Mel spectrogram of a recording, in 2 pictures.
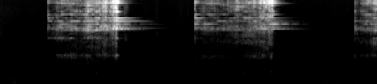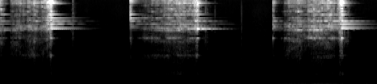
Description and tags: Sliding Metal Rob Against Copper Pipe
Hitting and sliding metal rod against copper pipe. Sounded similar to a sword.
hit, fight, sword-fight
